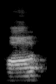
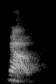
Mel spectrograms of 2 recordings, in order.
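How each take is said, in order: First: It is said with a British accent. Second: It is said with an American accent.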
